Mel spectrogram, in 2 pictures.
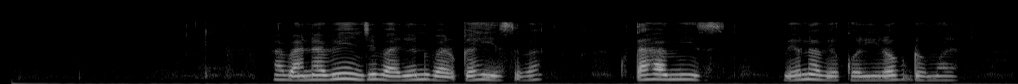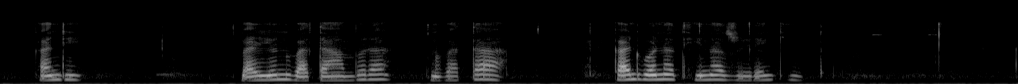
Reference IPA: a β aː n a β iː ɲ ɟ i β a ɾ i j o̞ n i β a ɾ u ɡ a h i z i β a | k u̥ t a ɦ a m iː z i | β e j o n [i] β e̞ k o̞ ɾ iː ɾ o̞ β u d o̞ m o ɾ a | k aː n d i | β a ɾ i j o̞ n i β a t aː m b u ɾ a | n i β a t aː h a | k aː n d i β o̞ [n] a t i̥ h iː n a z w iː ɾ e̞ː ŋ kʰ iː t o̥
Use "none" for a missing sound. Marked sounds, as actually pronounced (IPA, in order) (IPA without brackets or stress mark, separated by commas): a, n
